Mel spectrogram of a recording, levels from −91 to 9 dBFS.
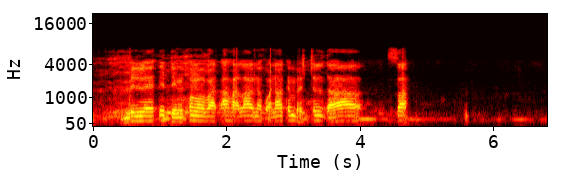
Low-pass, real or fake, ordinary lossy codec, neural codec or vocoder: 7.2 kHz; fake; Opus, 64 kbps; codec, 16 kHz, 8 kbps, FreqCodec, smaller model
